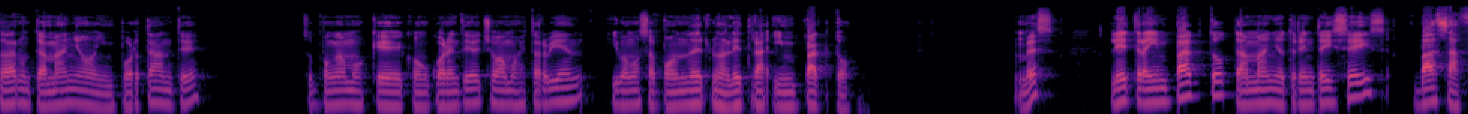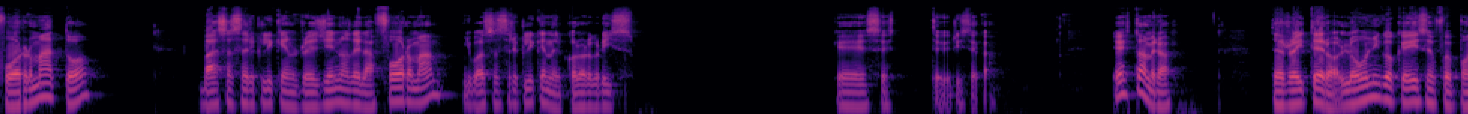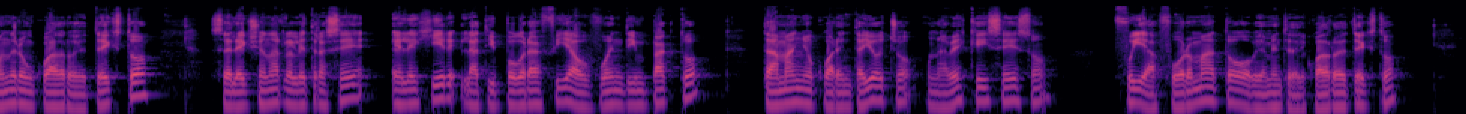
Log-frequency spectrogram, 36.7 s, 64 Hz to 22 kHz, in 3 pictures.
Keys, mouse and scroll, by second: 0.0 click, 3.7 click, 5.2 click, 6.4 i, 7.7 Return, 12.2 click, 14.5 click, 20.2 click, 21.0 click, 22.6 click, 24.8 click, 31.4 click, 34.0 click.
